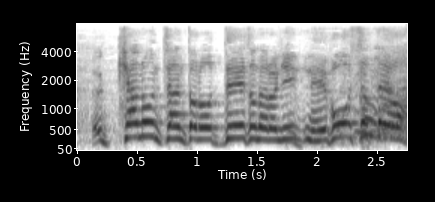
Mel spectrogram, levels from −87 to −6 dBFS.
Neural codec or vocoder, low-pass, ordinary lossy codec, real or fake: none; 7.2 kHz; none; real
